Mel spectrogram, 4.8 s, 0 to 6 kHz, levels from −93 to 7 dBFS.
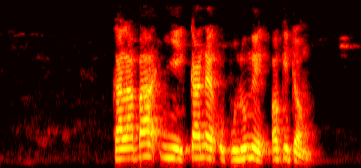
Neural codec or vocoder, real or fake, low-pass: vocoder, 44.1 kHz, 128 mel bands every 256 samples, BigVGAN v2; fake; 5.4 kHz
